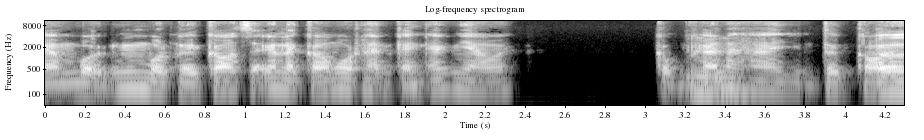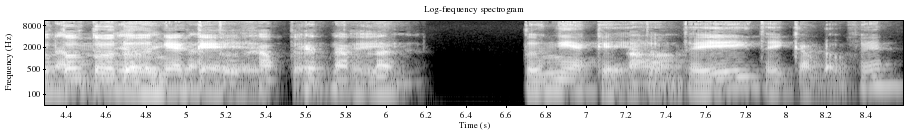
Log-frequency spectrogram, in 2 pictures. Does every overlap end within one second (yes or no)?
no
